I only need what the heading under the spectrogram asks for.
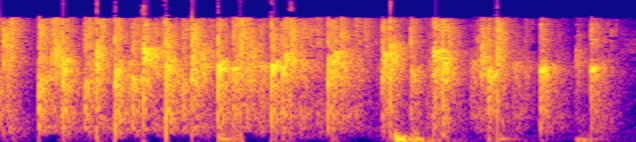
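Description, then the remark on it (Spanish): A TV quiz show audience bursts into applause for two contestants after a Christmas-themed question, a dense, steady patter of many hands clapping at once, loud and sustained for a few seconds with no one speaking. “Démosles un gran aplauso a ambos concursantes.”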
